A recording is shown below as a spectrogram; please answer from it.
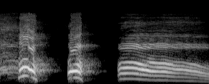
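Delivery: very high, loud ho laugh, each ho drawn out. Asking everyone for their best Santa impression, the host goes first: Santa Claus impression. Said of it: "give your best Santa impression".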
